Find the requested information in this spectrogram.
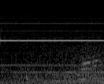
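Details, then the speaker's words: Tinnitus pitch-matching test tone played to a man during audiometry, a steady high-pitched pure tone over faint room noise; his audiogram shows a high-frequency deficit in both ears from noise trauma. "donc est-ce que votre bruit ressemble à ce bruit là Monsieur c'est plus bas comme ça c'est mieux ouais ça ressemble à ça"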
